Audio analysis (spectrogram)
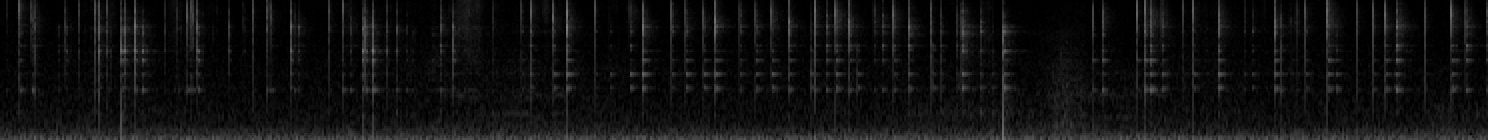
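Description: A ceramic mug shaped like a VW van is tapped gently with the fingers in a quick, irregular rhythm. The taps are many short, bright clicks that die away almost at once, over a faint low hum.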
